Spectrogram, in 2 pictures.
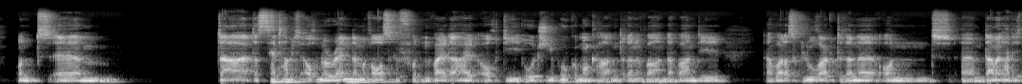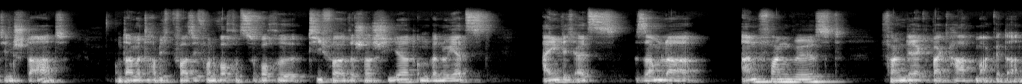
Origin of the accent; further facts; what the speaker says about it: Hamburg, Germany; bin Hamburger Jung, hier geboren, bis jetzt auch da geblieben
